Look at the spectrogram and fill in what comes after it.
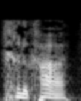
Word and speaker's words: Chanukah: and then the N-U-K-K-A-H, and that way you can rush ahead. You don't put the accent on the Chan. You can rush through that short syllable to the Chanuk, Chanukah, number 2597.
